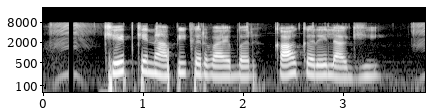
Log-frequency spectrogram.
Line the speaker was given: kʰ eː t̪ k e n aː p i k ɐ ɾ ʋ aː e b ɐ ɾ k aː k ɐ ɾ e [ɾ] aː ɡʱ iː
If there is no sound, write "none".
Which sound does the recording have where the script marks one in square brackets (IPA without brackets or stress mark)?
l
